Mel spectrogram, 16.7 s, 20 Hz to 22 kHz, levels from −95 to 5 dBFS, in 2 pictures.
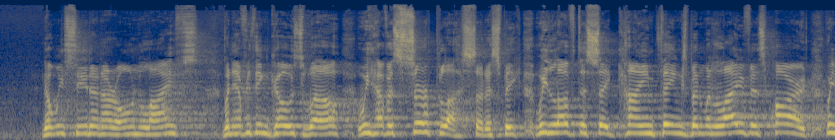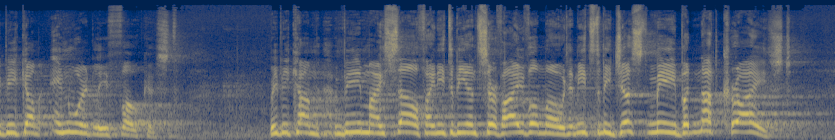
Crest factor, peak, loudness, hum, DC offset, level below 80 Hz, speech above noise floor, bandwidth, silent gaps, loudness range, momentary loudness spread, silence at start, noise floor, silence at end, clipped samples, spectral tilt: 16 dB; -2 dBFS; -18 LUFS; none; under 0.1%; -66 dBFS; 26 dB; 19 kHz; none; 4 LU; 6 LU; 0.4 s; -43 dBFS; 0.15 s; under 0.1%; -4 dB/octave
